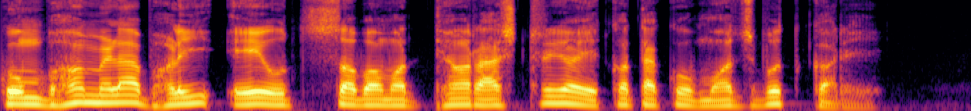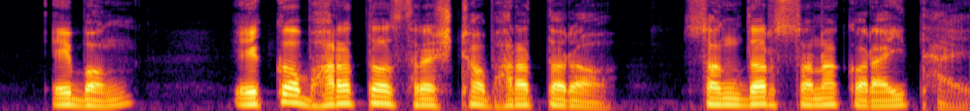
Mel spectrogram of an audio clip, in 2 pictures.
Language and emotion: Odia, neutral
